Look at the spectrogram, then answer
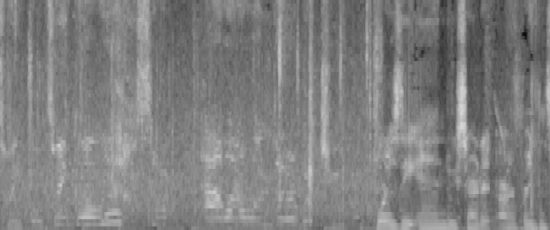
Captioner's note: breathing rapidly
